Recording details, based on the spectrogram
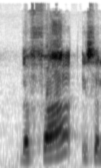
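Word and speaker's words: ف: pronounce the sound now the next letter is far the far is a letter pronounced from the lip your upper tooth the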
